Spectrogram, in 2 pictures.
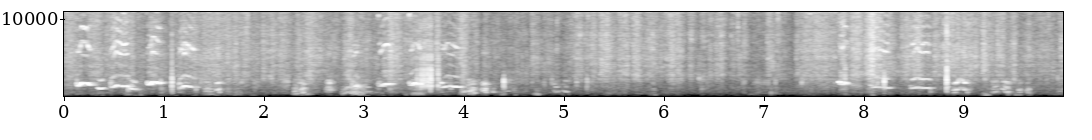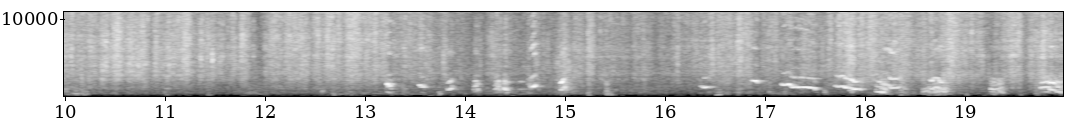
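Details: Parson Russell Terrier puppies, four weeks old, give high thin whimpers and squeaky yips in irregular bursts, some rising and falling, scattered through the recording with quieter gaps and faint rustling between calls.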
